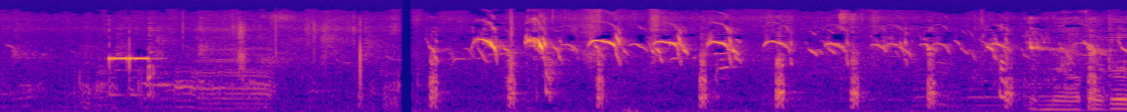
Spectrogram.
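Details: Newly hatched chicks beside a blackish hen that hatched them: after a short pause, high downward-arched peeps repeat rapidly, roughly three per second, over softer low hen clucks.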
